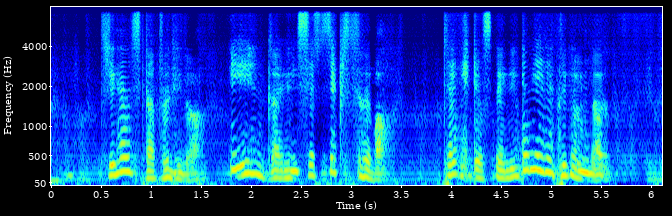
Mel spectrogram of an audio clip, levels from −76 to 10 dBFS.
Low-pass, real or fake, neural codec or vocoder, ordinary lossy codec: 7.2 kHz; fake; codec, 16 kHz, 0.5 kbps, FreqCodec, smaller model; none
